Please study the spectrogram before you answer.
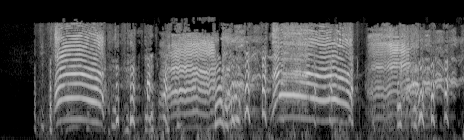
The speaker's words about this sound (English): There's a video of a woman holding her baby and then her friend right next to her holding a baby goat. And the baby goat and the baby are like going back and forth. Like, you really can't tell which one is which.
